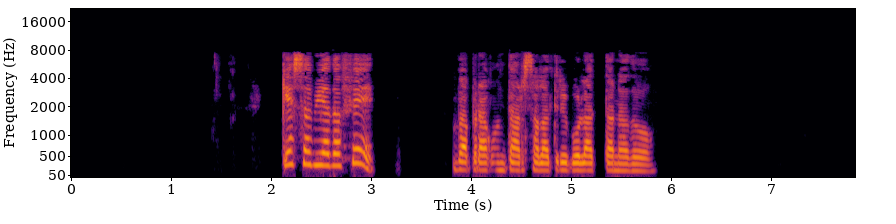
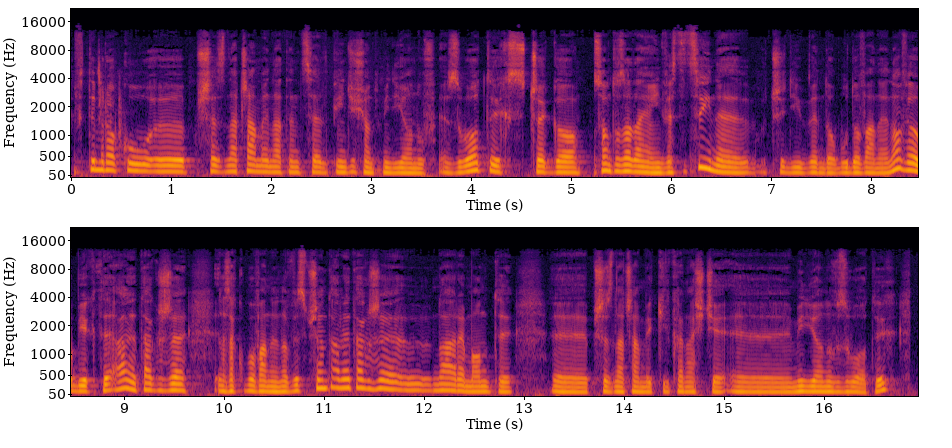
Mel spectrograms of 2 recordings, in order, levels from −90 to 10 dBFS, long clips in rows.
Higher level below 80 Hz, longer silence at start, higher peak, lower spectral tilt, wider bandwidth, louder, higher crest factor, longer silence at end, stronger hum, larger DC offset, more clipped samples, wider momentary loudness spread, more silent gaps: second, -66 dBFS vs -44 dBFS; first, 2.1 s vs 0.05 s; about the same, -2 dBFS vs 0 dBFS; second, -3.5 dB/octave vs -6.5 dB/octave; second, 7.8 kHz vs 13 kHz; about the same, -17 LUFS vs -17 LUFS; about the same, 18 dB vs 16 dB; first, 2 s vs 0.1 s; neither; neither; neither; about the same, 8 LU vs 6 LU; first, 3.06-3.23 s, 3.30-3.81 s vs none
